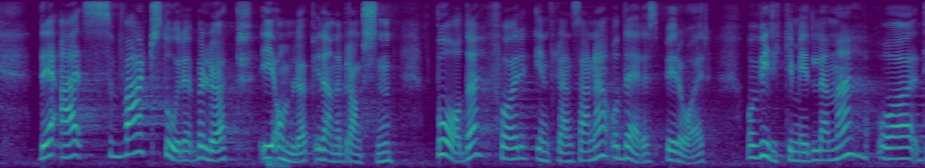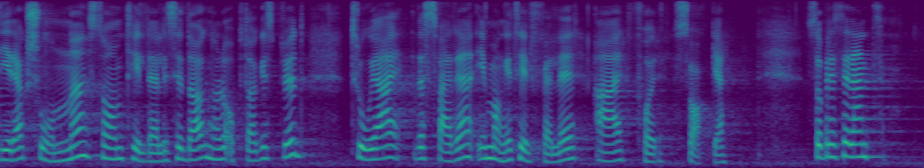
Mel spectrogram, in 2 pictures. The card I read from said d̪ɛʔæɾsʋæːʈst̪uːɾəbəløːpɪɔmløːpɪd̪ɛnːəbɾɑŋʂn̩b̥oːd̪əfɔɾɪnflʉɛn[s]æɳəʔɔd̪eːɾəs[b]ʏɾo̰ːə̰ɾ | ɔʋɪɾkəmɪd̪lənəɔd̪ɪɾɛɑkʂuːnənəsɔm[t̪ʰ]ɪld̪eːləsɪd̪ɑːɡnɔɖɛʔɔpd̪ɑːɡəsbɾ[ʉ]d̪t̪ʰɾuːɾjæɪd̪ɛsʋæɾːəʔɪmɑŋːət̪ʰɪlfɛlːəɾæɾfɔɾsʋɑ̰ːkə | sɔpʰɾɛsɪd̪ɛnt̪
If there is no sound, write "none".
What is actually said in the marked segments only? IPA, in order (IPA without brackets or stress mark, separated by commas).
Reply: s, b, t̪ʰ, ʉ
